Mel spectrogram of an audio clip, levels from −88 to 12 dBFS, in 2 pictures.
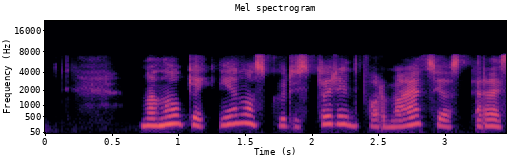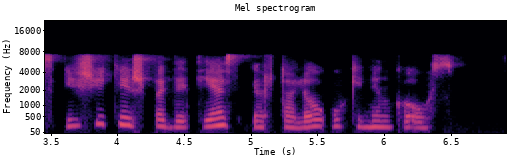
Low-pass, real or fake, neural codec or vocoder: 7.2 kHz; fake; codec, 16 kHz, 2 kbps, FreqCodec, smaller model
